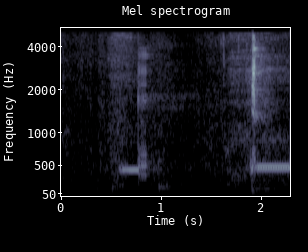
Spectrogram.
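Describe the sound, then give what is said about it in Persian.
Phone-line call tones as a call to a program's phone line is placed again after being cut off: a short electronic beep and a click, then a steady, fairly loud ringing-style tone that begins near the end and continues, with faint line hiss throughout and no talking. “دوباره تماس گرفتیم.”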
